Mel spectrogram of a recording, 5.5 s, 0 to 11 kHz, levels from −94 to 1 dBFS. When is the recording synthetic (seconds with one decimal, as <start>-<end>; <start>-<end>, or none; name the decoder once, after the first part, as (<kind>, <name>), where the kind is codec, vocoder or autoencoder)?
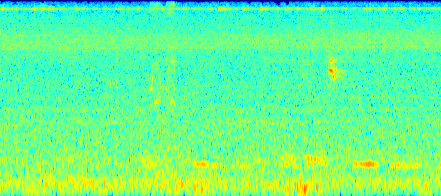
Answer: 3.4-5.5 (vocoder, BigVGAN v2)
